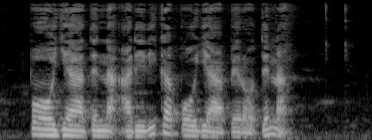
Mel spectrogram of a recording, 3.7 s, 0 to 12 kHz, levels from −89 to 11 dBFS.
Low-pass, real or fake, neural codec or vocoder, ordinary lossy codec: 10.8 kHz; real; none; MP3, 96 kbps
